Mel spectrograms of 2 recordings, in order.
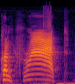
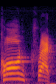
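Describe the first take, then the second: First: The stress is on the second syllable. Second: The stress is on the first syllable. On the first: It means to shrink. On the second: It means an agreement.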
